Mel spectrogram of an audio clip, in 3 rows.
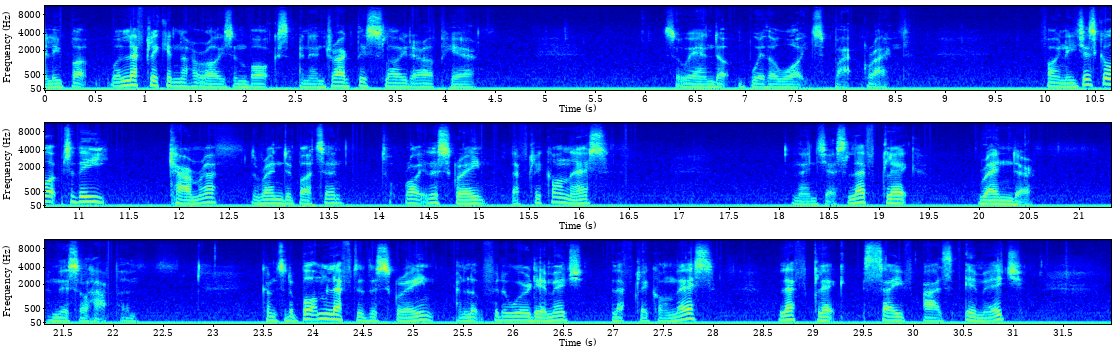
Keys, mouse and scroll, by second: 1.1 click, 15.4 click, 20.0 click.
